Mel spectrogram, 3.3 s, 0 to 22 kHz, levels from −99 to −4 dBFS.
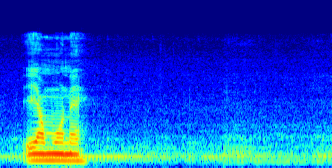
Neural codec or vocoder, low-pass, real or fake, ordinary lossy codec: none; 10.8 kHz; real; Opus, 64 kbps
